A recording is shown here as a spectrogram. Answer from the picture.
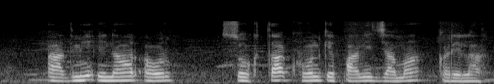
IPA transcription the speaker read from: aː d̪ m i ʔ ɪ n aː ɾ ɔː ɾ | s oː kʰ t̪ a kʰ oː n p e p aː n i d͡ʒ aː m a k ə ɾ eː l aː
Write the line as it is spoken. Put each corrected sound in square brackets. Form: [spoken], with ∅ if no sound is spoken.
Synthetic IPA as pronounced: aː d̪ m i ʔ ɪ n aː ɾ ɔː ɾ | s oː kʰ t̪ a kʰ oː n [k] e p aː n i d͡ʒ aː m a k ə ɾ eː l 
